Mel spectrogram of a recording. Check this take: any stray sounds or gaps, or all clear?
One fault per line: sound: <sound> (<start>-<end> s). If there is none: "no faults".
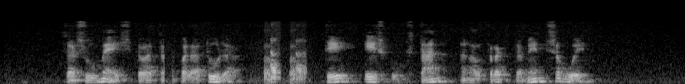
sound: dropout (1.6-1.7 s)
sound: laugh (2.6-3.1 s)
